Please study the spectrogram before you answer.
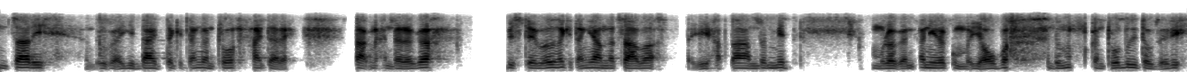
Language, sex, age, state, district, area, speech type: Manipuri, male, 30-45, Manipur, Kangpokpi, urban, conversation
